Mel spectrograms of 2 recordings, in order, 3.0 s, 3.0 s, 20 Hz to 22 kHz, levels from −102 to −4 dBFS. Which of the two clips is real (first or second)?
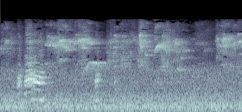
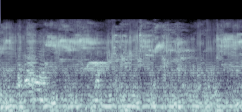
first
